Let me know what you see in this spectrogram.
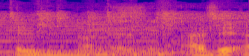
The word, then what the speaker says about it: Illinois: A Chicago, Illinois. Así se pronuncia.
